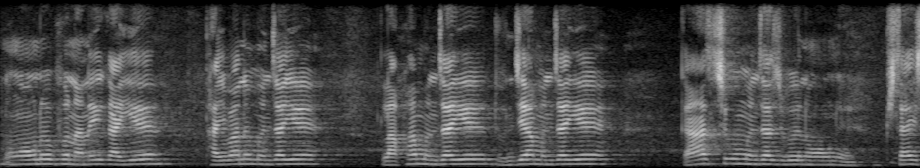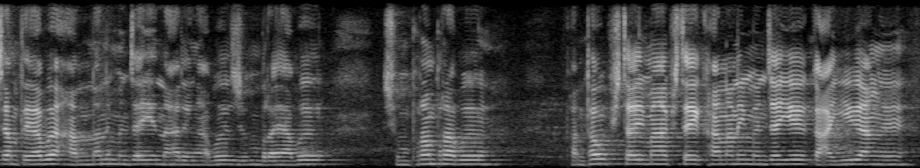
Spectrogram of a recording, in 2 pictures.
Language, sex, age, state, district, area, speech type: Bodo, female, 60+, Assam, Chirang, urban, spontaneous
